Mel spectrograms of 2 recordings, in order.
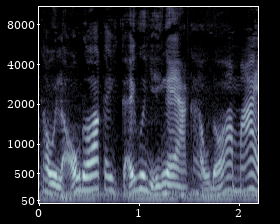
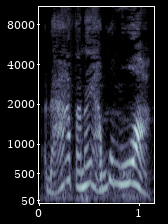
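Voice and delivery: much higher-pitched retold rebuff; exasperated refusal; 11 semitones higher than usual. Older man refusing the young jacket seller, exasperated. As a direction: mimic a fed-up customer, voice pitched up.

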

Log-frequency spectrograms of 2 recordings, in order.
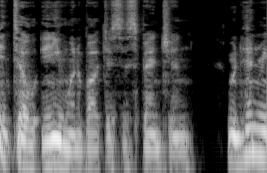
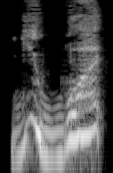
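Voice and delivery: stunned; 14 semitones higher, 4 dB louder than usual. Acted. Stunned boy hears news.

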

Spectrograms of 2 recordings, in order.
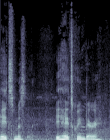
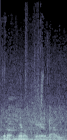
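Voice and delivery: soft, hushed mock sympathy; mock pity; 3 semitones lower, 7 dB quieter than usual. Real, not acted. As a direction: tease him in a near whisper. Whispered mock pity at killer.

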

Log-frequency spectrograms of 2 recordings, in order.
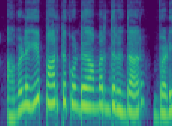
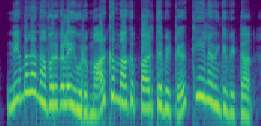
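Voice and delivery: usual speaking voice

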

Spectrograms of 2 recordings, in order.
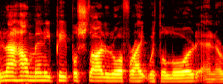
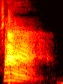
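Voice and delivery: low, loud scoffing "ah"; dismissive scoff; 3 semitones lower, 5 dB louder than usual. Retold or imitated. Preacher mimics a sinner brushing off reproof, dismissive scoff. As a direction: brush it off with a scornful noise. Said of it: "you brushed it off with".

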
